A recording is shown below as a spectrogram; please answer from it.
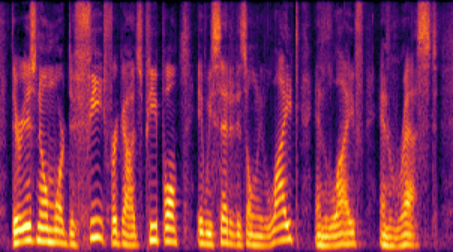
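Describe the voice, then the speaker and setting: Speaking with an ordinary speaking voice, a man keeps a fairly slow pace at medium pitch with lively intonation. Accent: American. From US South, southwestern Florida. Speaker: pastor. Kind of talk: sermon.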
